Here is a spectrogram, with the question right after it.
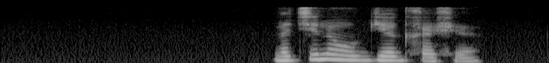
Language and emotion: Russian, neutral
